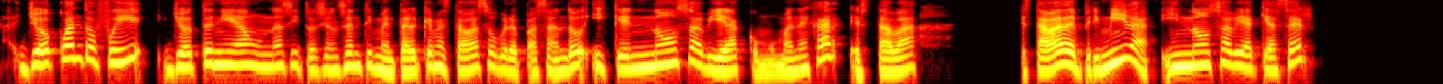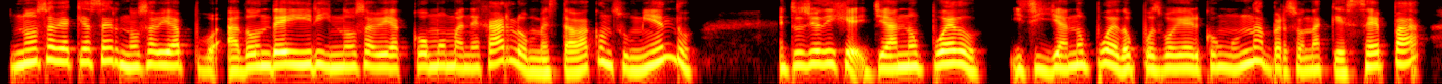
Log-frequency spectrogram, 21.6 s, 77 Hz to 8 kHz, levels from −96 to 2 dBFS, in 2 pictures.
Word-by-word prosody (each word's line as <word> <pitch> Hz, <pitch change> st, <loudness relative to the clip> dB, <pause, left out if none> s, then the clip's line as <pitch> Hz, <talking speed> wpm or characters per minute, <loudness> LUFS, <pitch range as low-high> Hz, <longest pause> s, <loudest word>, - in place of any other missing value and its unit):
yo 235 Hz, +5 st, +2 dB
cuando 320 Hz, -2 st, +2 dB
fui, 265 Hz, -, -1 dB
yo 205 Hz, +4 st, +1 dB
tenía 230 Hz, +1 st, +1 dB
una 210 Hz, -1 st, -2 dB
situación 180 Hz, -5 st, -6 dB
sentimental 180 Hz, -7 st, 0 dB
que 215 Hz, -, -2 dB
me 210 Hz, -, +1 dB
estaba 170 Hz, -1 st, -2 dB
sobrepasando 175 Hz, 0 st, -3 dB
y 205 Hz, -2 st, -3 dB
que 185 Hz, +2 st, -1 dB
no 215 Hz, +6 st, +2 dB
sabía 185 Hz, -, 0 dB
cómo 75 Hz, -, -5 dB
manejar. 190 Hz, -, -1 dB
Estaba 160 Hz, +6 st, -1 dB, 0.8 s
estaba 230 Hz, -, +5 dB
deprimida 235 Hz, -, +3 dB
y 200 Hz, -, +1 dB
no 220 Hz, +2 st, +4 dB
sabía 220 Hz, -5 st, 0 dB
qué 180 Hz, -1 st, -5 dB
hacer. 260 Hz, -, -4 dB, 1.0 s
No 240 Hz, +6 st, +3 dB
sabía 275 Hz, -1 st, +1 dB
qué 270 Hz, -, -2 dB
hacer, 265 Hz, 0 st, -2 dB
no 205 Hz, -2 st, +1 dB
sabía 225 Hz, 0 st, +1 dB
pu 175 Hz, -7 st, -9 dB
a 165 Hz, 0 st, -1 dB
dónde 215 Hz, +4 st, +5 dB
ir 230 Hz, 0 st, +3 dB
y 220 Hz, -3 st, 0 dB
no 205 Hz, +1 st, 0 dB
sabía 200 Hz, -2 st, -1 dB
cómo 210 Hz, +2 st, -2 dB
manejarlo, 210 Hz, +4 st, -2 dB
me 155 Hz, -1 st, -2 dB
estaba 155 Hz, +3 st, -2 dB
consumiendo. 225 Hz, -, -1 dB, 0.6 s
Entonces, 220 Hz, +3 st, -3 dB
yo 240 Hz, 0 st, +2 dB
dije: 230 Hz, -7 st, 0 dB
"Ya 190 Hz, +5 st, +1 dB
no 205 Hz, +1 st, +3 dB
puedo". 230 Hz, -5 st, +4 dB
Y 175 Hz, -, -6 dB
si 175 Hz, +2 st, -5 dB
ya 195 Hz, +2 st, +1 dB
no 220 Hz, +1 st, 0 dB
puedo, 195 Hz, -6 st, +1 dB
pues, 185 Hz, -2 st, -4 dB
voy 190 Hz, +1 st, -1 dB
a 195 Hz, -, +1 dB
ir 185 Hz, -2 st, -2 dB
con 200 Hz, 0 st, -4 dB
una 250 Hz, +8 st, +1 dB
persona 180 Hz, -1 st, -5 dB
que 150 Hz, -2 st, -3 dB
sepa 220 Hz, -, -1 dB
205 Hz, 175 wpm, -20 LUFS, 180-235 Hz, 1.0 s, estaba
